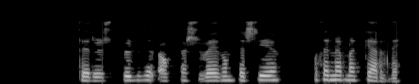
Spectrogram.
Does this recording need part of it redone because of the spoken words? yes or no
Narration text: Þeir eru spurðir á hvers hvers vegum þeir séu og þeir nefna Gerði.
yes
